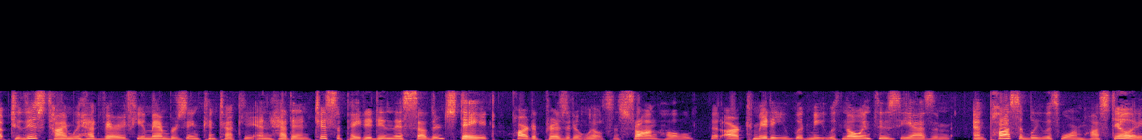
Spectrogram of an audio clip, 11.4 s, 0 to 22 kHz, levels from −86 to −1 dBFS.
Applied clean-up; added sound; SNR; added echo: neural mask model Resemble Enhance denoiser.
